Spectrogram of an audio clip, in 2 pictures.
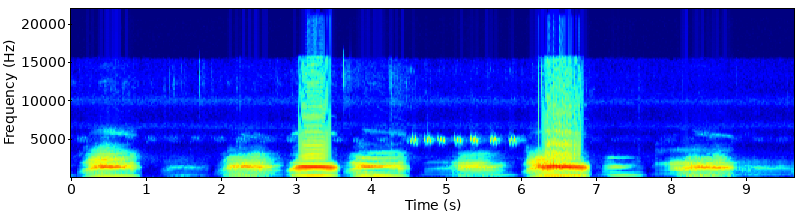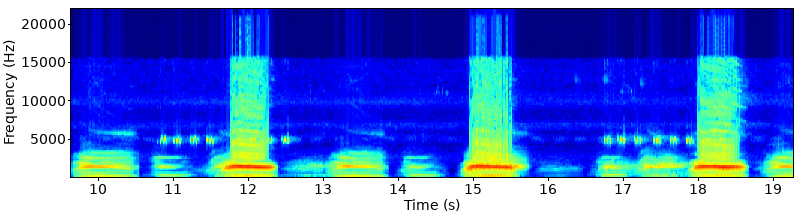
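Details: Frogs calling at night after heavy rain during the rainy season in the Philippines, from a backyard where rainwater pools in swales and ditches. Loud, nasal, bleating calls repeat about every second in a continuous, insistent series.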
